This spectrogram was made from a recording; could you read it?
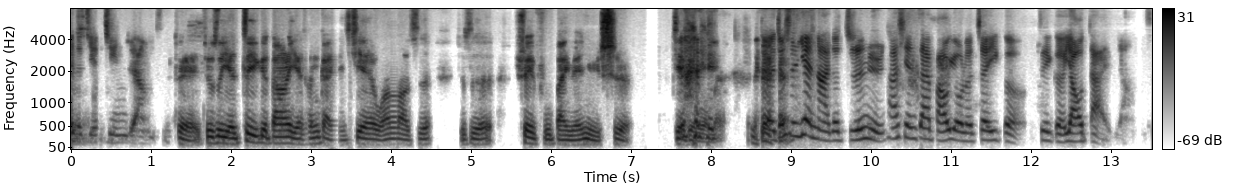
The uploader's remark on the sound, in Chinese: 本集採線上錄製。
